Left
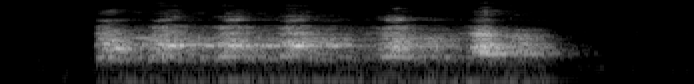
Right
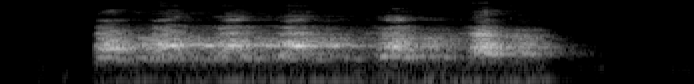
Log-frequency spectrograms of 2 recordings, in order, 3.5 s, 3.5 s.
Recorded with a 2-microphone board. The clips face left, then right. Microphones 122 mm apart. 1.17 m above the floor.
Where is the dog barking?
65° right (ahead or behind), 2 m; by 2.7 s 15° left (ahead or behind), 0.9 m.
